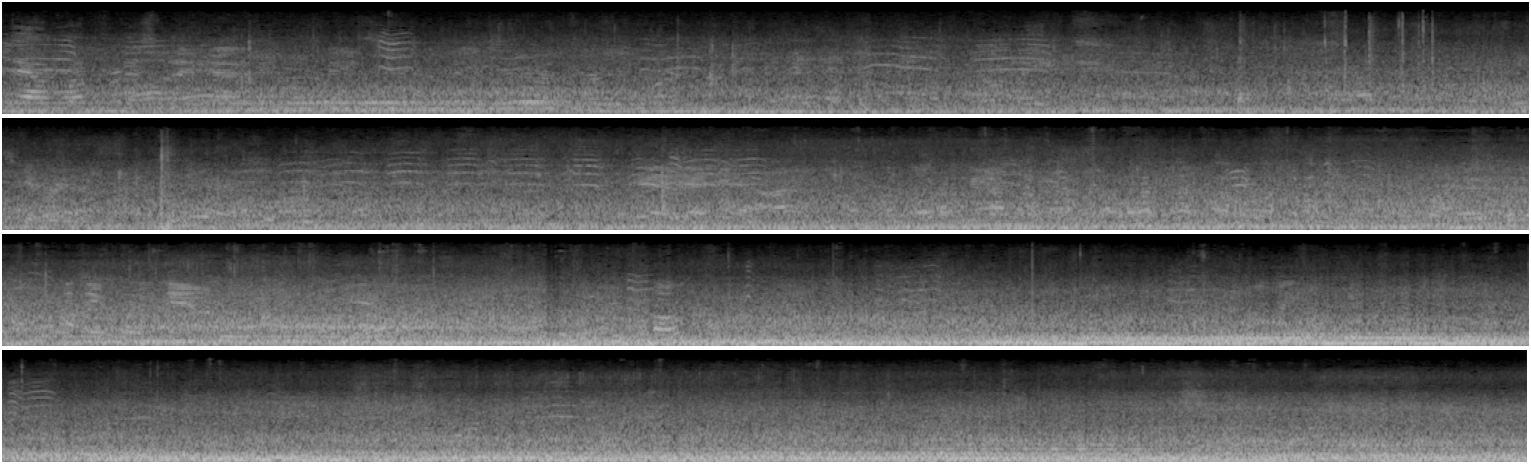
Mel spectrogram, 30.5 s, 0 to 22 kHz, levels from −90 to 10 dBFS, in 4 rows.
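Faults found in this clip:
Periodic USB or driver dropouts, 14.43 to 20.42 s. Regular ticks, one about every 1.00 s, around seven in all. Each skips a couple of milliseconds of audio. Probable cause: a background task stalling the USB bus or audio driver at a fixed interval.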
